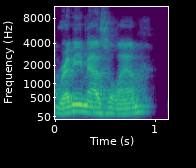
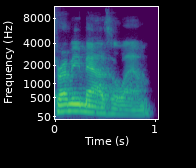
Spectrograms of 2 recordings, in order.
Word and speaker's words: Remimazolam: We're talking about Remimazolam. Not as hard to pronounce as idarucizumab, but so it's Remimazolam.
